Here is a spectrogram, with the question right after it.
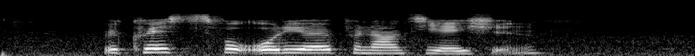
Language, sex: English, female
